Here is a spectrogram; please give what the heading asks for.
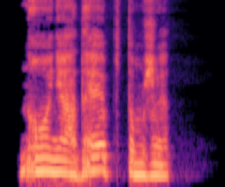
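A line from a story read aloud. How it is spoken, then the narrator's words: Deep bass chuckle. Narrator (Russian): Басовито хохотнул Н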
